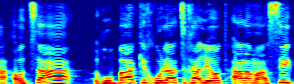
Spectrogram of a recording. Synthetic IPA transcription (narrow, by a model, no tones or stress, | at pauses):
ʔo̞t͡saa | ʁubakeχulat͡sʁiχalijo̞t̪ʰalamaːsik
